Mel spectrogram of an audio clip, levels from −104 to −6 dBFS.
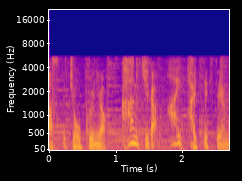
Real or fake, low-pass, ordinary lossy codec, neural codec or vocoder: real; 5.4 kHz; none; none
